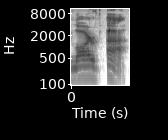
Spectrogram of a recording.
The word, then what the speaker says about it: larvae: one say the word larvae in with some scientific terms to make the word mean more than one one we add the a sound at the end like when I talked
